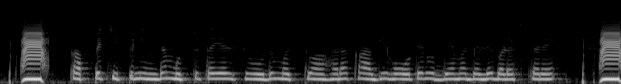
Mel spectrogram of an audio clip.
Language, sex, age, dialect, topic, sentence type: Kannada, female, 36-40, Mysore Kannada, agriculture, statement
